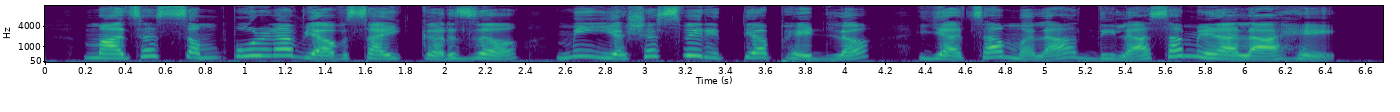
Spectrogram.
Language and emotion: Marathi, happy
